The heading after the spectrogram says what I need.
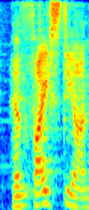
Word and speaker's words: Hephaestion: Hephaestion.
